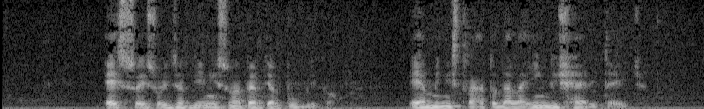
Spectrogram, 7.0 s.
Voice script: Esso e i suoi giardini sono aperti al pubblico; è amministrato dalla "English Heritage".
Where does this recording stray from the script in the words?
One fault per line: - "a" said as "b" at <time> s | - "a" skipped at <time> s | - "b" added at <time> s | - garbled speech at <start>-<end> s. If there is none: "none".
none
